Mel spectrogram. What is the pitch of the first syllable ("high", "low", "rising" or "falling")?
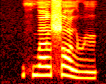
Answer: high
